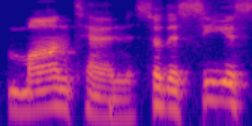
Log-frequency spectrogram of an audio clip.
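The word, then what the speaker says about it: Moncton: uh New Brunswick pissed off because you're saying Monkton Ron it's monten so the sea is silent it's a mountain thank you Jacob for pointing that out it's montin Z are wearing their hockey fights cancer jerseys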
